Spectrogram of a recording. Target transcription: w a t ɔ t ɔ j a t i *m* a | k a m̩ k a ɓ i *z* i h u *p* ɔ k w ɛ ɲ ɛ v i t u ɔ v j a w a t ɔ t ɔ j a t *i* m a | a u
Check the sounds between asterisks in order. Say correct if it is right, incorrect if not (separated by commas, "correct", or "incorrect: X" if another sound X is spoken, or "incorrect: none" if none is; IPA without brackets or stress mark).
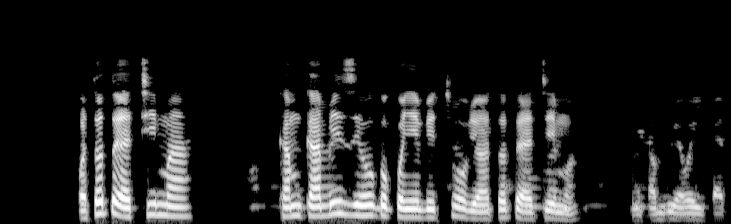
correct, correct, incorrect: k, correct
